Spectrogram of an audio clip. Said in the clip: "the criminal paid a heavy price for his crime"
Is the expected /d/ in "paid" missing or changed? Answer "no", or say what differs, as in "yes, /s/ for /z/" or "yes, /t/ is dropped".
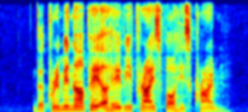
yes, /d/ is dropped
